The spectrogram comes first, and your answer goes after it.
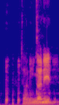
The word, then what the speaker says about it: Dunedin: Dunedin.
